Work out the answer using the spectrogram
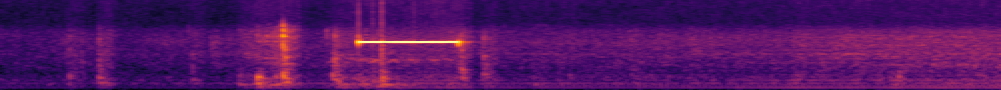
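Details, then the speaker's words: Panasonic washing machine after repairing a broken trace on the control board, which had left the start button and other buttons dead. A button press gives one clean half-second beep, the numbers display and the machine starts; working normally. "กดติดมีเสียงมีตัวเลขขึ้นปกติครับใช้งานได้ครับ"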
